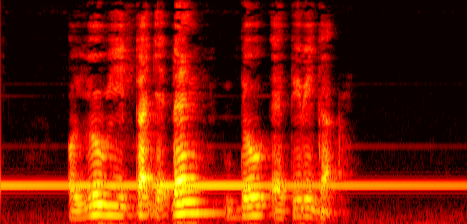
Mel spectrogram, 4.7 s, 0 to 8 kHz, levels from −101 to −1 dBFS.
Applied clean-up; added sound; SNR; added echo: none; Mallet percussion; 9 dB; reverberation time 0.2 s.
